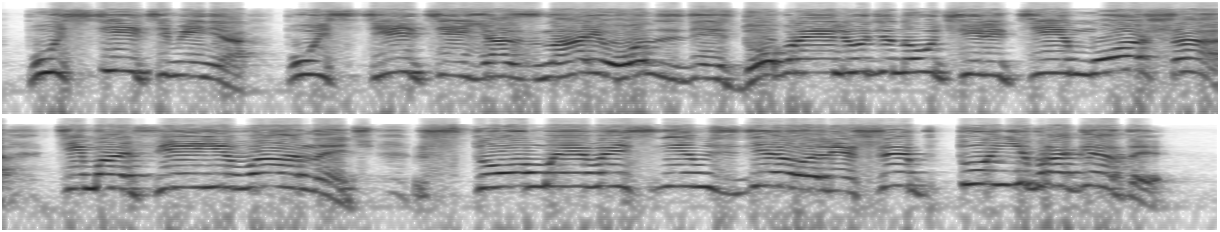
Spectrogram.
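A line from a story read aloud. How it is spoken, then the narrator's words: Ringing young voice yelling. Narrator (Russian): звонкий молодой голос на весь коридор вопил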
